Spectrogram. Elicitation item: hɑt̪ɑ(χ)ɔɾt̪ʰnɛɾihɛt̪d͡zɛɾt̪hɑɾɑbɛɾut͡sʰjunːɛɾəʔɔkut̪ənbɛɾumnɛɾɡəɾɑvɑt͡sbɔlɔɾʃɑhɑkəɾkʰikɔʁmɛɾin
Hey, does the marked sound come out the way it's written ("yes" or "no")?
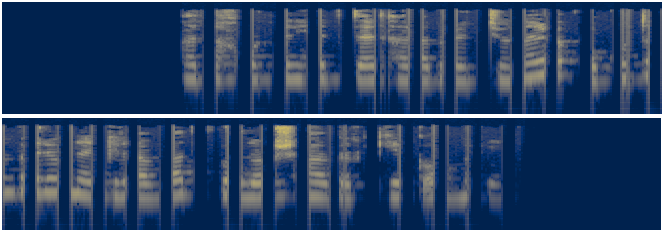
yes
